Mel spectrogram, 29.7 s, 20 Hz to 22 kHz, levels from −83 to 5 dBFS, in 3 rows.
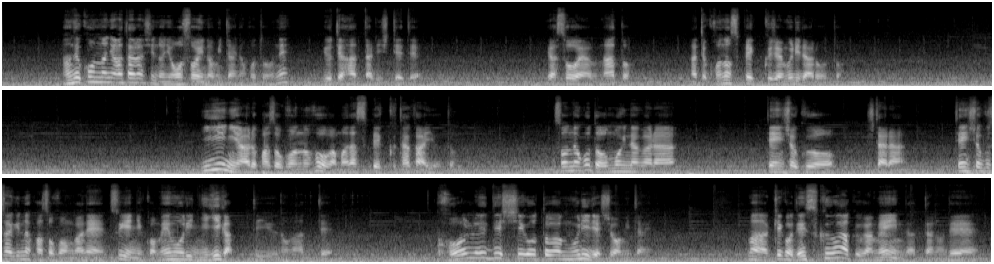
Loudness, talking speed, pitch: -19 LUFS, 325 characters per minute, 125 Hz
